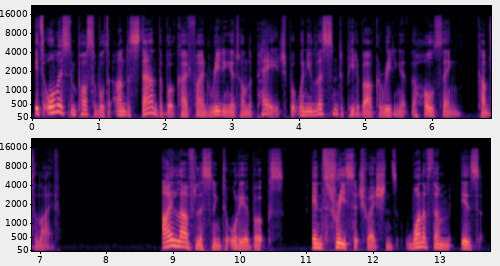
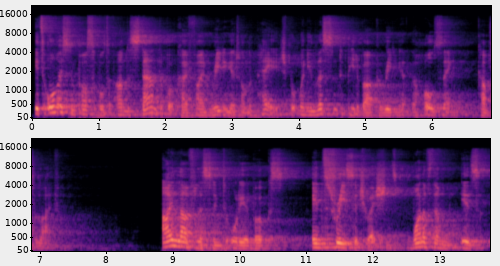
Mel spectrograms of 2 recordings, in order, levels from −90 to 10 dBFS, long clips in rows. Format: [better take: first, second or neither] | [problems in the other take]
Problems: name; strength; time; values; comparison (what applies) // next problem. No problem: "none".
first | room echo; noticeable; dies away in 1.7 s // off-mic speech; somewhat distant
